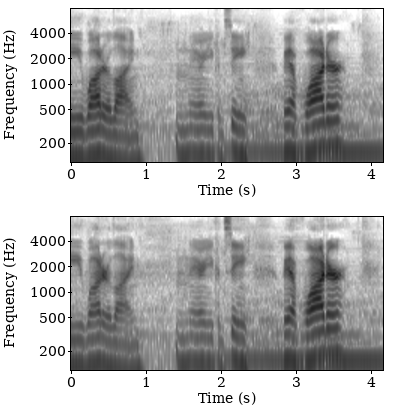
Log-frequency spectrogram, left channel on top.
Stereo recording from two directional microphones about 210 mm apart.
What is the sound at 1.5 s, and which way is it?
Speech, 5° left (ahead or behind).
